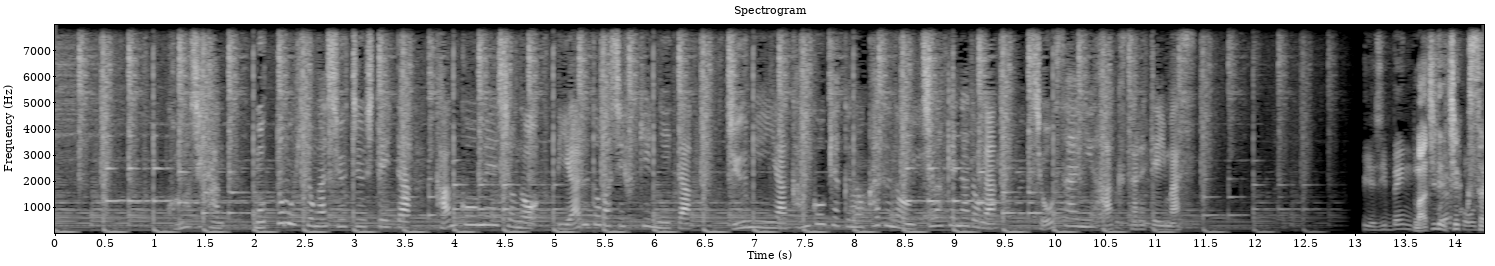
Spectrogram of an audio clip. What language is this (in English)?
Japanese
